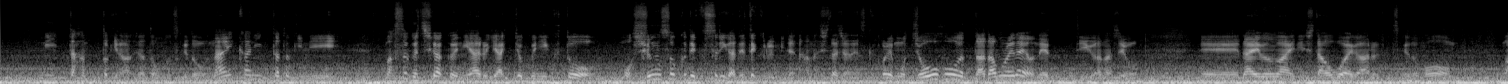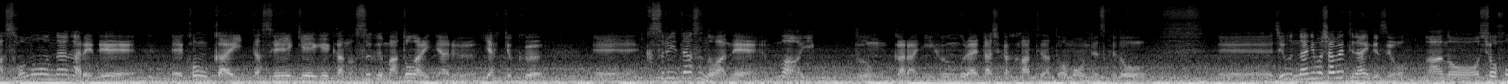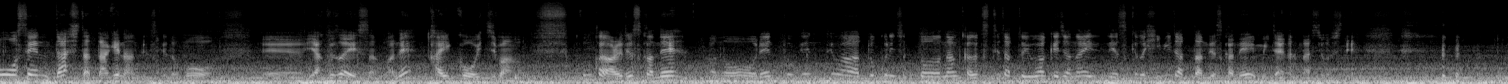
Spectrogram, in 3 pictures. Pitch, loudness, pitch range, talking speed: 70 Hz, -19 LUFS, 65-75 Hz, 335 characters per minute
